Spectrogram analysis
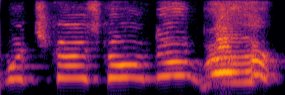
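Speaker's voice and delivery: high, loud put-on voice; mock confrontational. Whites sizing up a newcomer, mock confrontational.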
